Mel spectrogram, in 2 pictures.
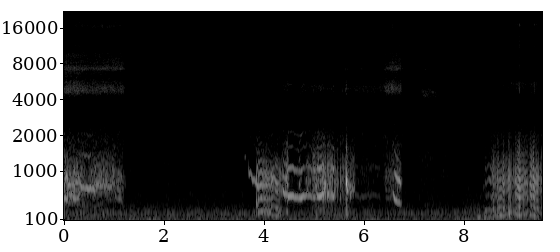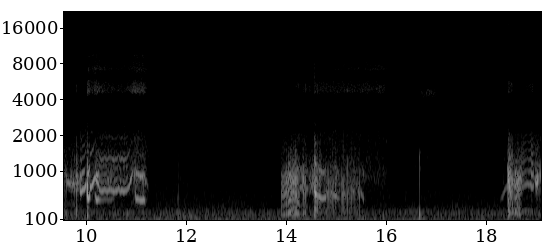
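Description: Soft rhythmic snorting snores with whistly, whimper-like tones on each breath from a sleeping dog; ordinary canine snoring.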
